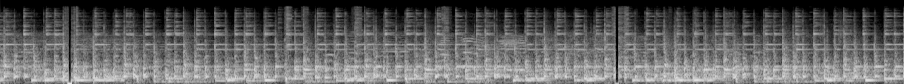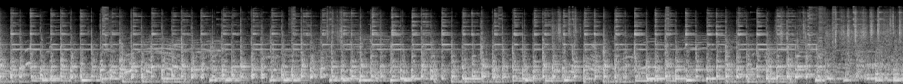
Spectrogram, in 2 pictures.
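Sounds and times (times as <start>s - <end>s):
hand drums beating fast rhythm: 0.0s - 18.0s
percussion clicking: 0.0s - 18.0s.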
